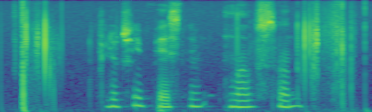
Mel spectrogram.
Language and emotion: Russian, sad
